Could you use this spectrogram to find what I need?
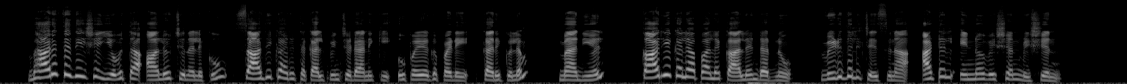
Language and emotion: Telugu, neutral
